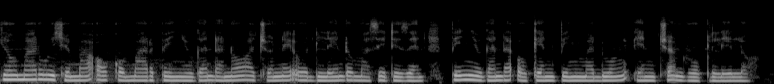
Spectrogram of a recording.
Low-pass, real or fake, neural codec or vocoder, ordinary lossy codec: 10.8 kHz; real; none; none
